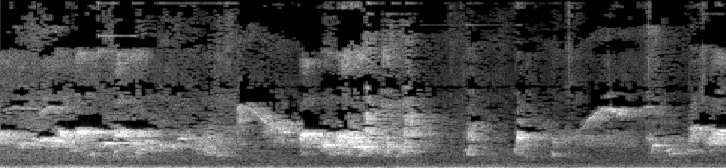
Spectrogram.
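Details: Red-whiskered bulbul trained as a competition bird, singing rapid, lively chirruping phrases in quick succession, with clear whistled notes and choppy breaks, against a low background hum.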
